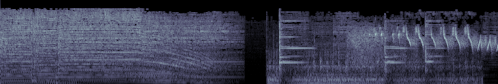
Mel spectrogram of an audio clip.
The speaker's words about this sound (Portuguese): O vir o lonxe martillar o ferro, que prazer, e tamén de paso o piar de algún papo rubio.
